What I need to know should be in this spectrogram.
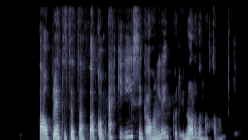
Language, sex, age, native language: Icelandic, female, 40-49, Icelandic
